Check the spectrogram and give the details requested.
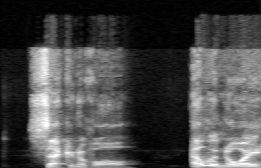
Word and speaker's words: Illinois: Second of all, Illinois has a silent s.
